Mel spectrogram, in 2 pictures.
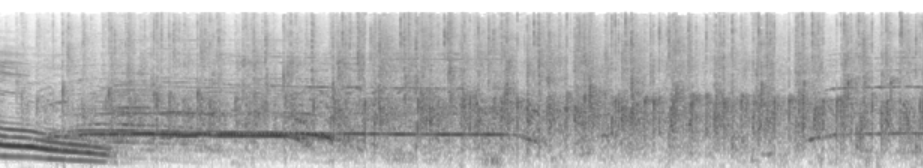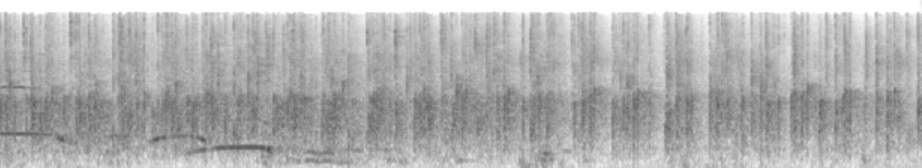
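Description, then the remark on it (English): A crowd breaks into steady, loud applause that continues for the whole stretch, with a few whoops and cheers rising over the clapping near the start, welcoming three guests onto a show. “Let's say hello to them individually and give them a little nice individual round of applause, starting with a first-time guest on the show to my left.”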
